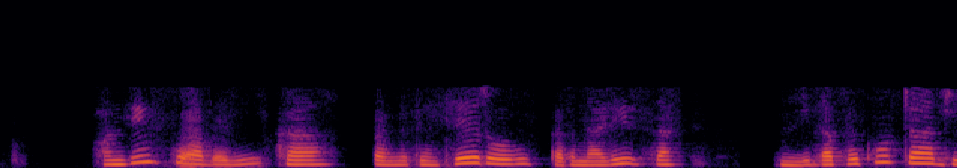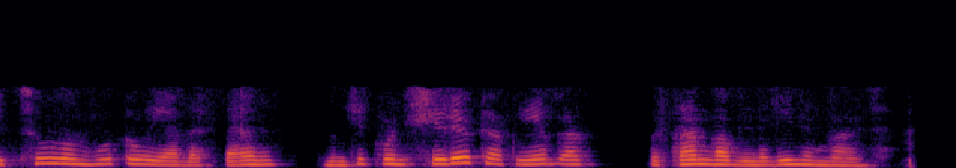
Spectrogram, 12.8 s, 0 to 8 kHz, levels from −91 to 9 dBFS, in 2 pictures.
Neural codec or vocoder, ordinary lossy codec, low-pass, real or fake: codec, 16 kHz, 0.5 kbps, FunCodec, trained on Chinese and English, 25 frames a second; AAC, 16 kbps; 7.2 kHz; fake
